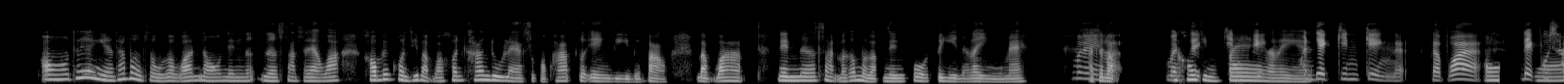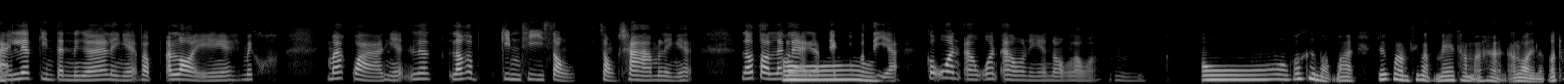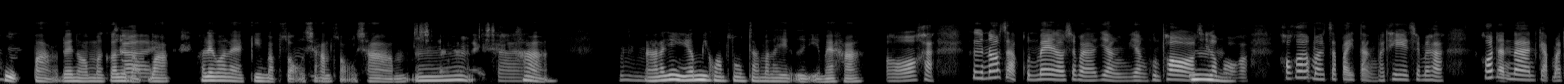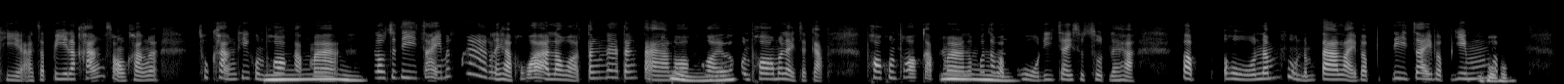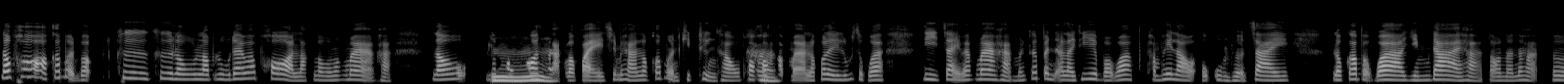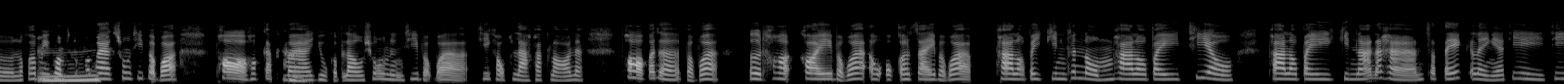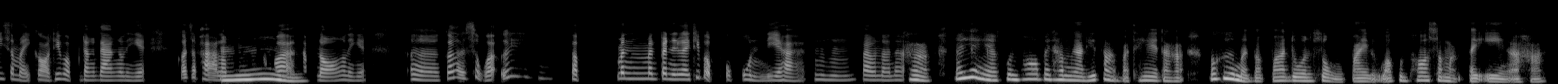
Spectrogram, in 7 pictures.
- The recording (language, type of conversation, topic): Thai, podcast, เล่าความทรงจำเล็กๆ ในบ้านที่ทำให้คุณยิ้มได้หน่อย?
- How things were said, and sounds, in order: other background noise; tapping; laughing while speaking: "โอ้โฮ"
